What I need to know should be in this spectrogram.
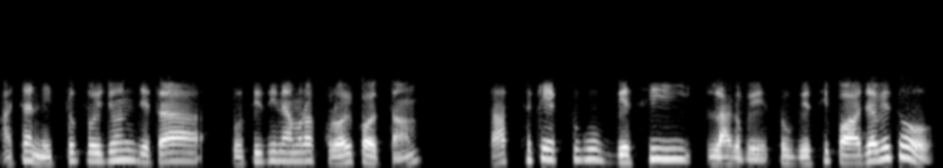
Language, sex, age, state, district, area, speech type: Bengali, male, 30-45, West Bengal, Purulia, rural, conversation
